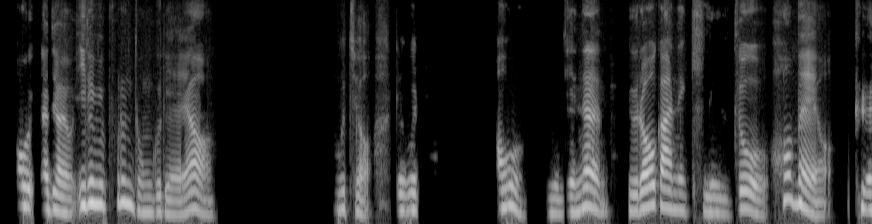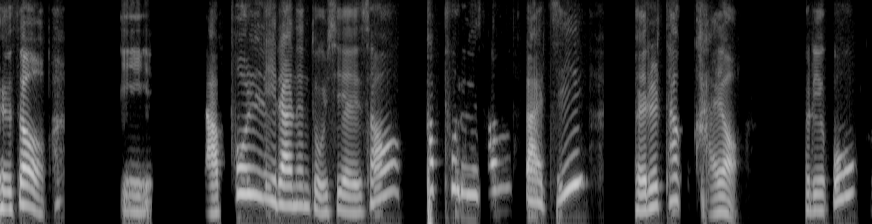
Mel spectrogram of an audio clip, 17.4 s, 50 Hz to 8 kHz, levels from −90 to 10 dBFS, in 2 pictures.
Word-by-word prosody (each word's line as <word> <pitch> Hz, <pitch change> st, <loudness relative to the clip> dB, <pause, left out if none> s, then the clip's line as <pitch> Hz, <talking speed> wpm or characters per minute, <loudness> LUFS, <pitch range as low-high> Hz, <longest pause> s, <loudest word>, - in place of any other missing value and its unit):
어, 220 Hz, -1 st, +2 dB, 0.2 s
맞아요. 170 Hz, -6 st, +2 dB
이름이 235 Hz, +1 st, +6 dB
푸른 250 Hz, +1 st, +1 dB
동굴이에요. 155 Hz, -2 st, -2 dB, 1.2 s
그렇죠. 175 Hz, -2 st, -5 dB, 0.2 s
그리고 175 Hz, +1 st, -1 dB, 0.8 s
어우 195 Hz, -6 st, 0 dB, 0.3 s
여기는 160 Hz, +7 st, +1 dB, 0.2 s
들어가는 195 Hz, +1 st, +4 dB
길도 155 Hz, +1 st, -2 dB
험해요. 210 Hz, -, +2 dB, 0.3 s
그래서 190 Hz, -, +4 dB, 0.7 s
이 165 Hz, -2 st, -6 dB, 0.5 s
나폴리라는 270 Hz, -11 st, +3 dB
도시에서 170 Hz, -, -1 dB, 0.3 s
카프리섬까지 390 Hz, +3 st, 0 dB, 0.5 s
배를 180 Hz, +5 st, +3 dB
타고 270 Hz, +5 st, -4 dB
가요. -, -, -1 dB, 0.7 s
그리고 250 Hz, -, -3 dB
195 Hz, 215 characters per minute, -21 LUFS, 165-255 Hz, 1.2 s, 이름이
